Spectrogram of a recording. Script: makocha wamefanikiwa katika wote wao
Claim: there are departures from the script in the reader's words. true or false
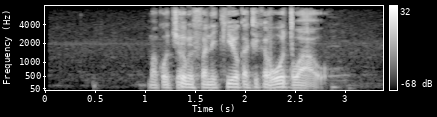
false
